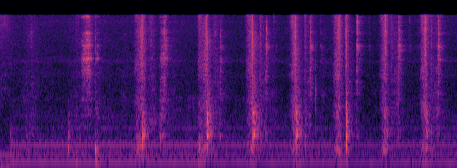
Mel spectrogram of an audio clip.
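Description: Kitchen knife slicing through an eggplant on a cutting board, each cut ending in a short knock on the board. The knocks are sparse at first, then fall into a steady rhythm of about two a second from about a second and a half in.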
